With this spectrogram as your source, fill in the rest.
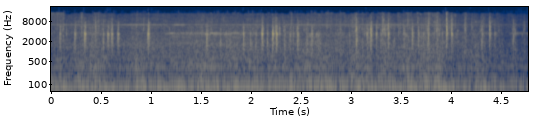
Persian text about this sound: این صدای زره پاشهای حاموی است که نیروهای افغان آن را به شهر ترینکوت، مناطقی که تازه از وجود طالبان پاکسازی شدند، انتقال می دهند.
